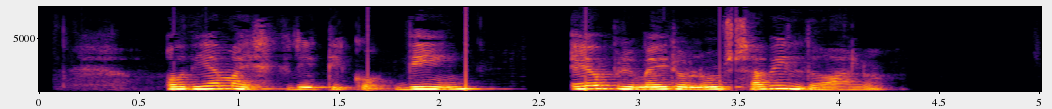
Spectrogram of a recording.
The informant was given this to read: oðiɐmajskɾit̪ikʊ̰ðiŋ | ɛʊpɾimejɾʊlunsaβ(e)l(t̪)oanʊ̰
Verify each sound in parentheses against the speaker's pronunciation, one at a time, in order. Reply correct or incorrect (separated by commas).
incorrect, incorrect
